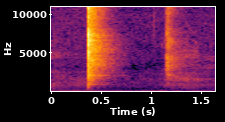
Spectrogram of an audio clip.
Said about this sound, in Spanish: Vamos a accionarla. Ahí ya se produciría una detonación del cartucho. También la podemos accionar con el martillo en esta posición.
